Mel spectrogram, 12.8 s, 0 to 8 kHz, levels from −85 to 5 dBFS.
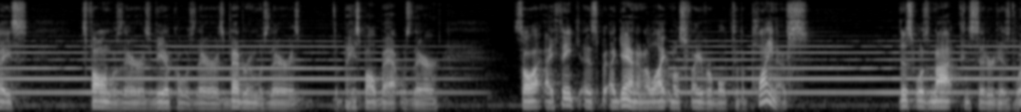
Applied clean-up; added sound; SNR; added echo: none; Wind instrument, woodwind instrument; 8 dB; none.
